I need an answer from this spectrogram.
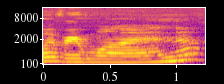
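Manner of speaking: ordinary talk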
